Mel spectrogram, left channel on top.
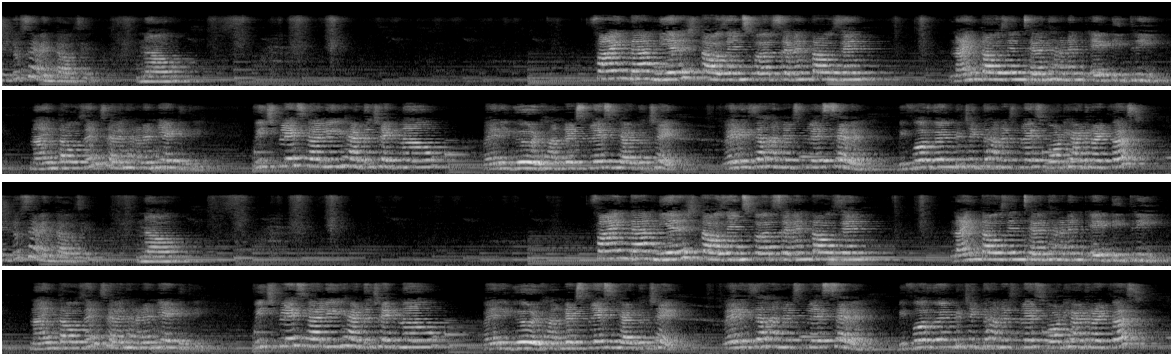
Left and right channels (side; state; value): both; normal; correlation 0.53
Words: to 7000. Now find the nearest thousands for 9783. 9783. Which place value you have to check now? Very good. Hundreds place you have to check. Where is the hundreds place? 7. Before going to check the hundreds place, what you have to write first?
